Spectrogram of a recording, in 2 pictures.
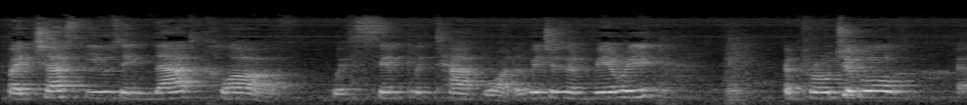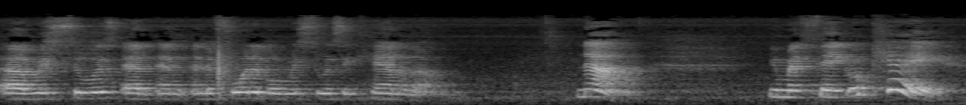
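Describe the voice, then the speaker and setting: A woman's voice: mid-range voice, measured pace, recorded from a distance, slight background noise. Austrian-accented woman explaining in an echoey room. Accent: Austrian German. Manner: chatty and explanatory, asks listeners questions. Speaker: product demonstrator. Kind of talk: home party product talk. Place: living room of a private house.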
